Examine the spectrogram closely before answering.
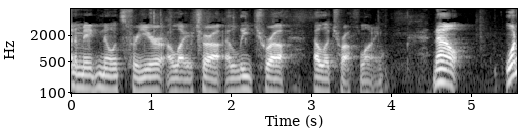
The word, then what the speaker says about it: Elytra: without dying now you heard me right it's elra not elytra not elyra elra and that is the correct pronunciation look it up but anyhow in this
